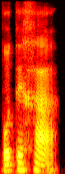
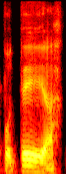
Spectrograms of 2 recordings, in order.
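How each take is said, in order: First: The word ends with a 'ha' sound. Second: The word ends with an 'ach' sound. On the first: The speaker calls it wrong. "Não digo poterra" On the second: The speaker calls it right. "que é poteach"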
